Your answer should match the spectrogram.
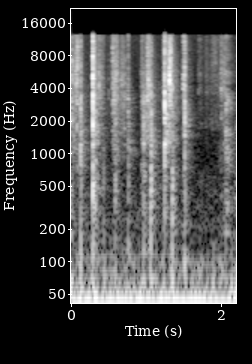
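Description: A deck of tarot cards being shuffled by hand: a quick, irregular run of short card clicks, several a second.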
